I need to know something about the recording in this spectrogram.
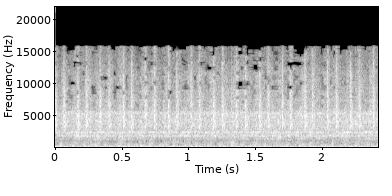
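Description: Extreme metal played live: the drum kit is hit in a rapid, even stream of kick-drum and snare strokes under distorted bass guitar and cymbal wash.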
